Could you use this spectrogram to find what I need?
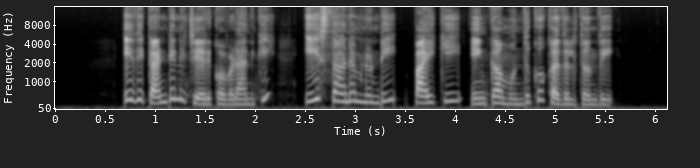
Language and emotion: Telugu, neutral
